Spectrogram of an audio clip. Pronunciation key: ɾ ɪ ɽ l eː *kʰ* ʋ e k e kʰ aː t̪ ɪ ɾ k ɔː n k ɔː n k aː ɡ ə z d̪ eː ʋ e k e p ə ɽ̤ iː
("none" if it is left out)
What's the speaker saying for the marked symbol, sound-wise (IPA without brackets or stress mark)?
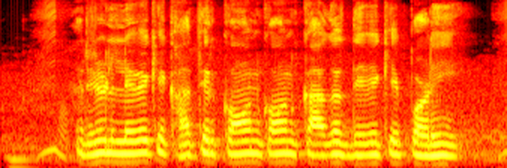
none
